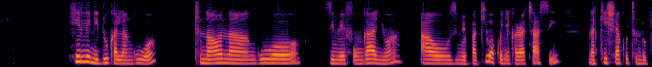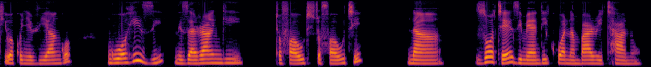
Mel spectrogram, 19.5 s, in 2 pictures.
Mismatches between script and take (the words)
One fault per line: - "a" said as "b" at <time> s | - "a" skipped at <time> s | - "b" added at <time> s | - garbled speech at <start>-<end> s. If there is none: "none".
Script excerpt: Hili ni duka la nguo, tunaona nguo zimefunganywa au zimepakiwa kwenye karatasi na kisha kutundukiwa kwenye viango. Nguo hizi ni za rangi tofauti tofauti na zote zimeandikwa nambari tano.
none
